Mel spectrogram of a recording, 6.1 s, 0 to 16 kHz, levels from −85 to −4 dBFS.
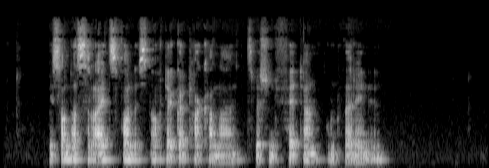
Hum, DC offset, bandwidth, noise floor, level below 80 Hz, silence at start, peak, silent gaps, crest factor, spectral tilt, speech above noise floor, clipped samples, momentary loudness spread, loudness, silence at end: none; under 0.1%; 11.5 kHz; -71 dBFS; -60 dBFS; 0.6 s; -4 dBFS; none; 24 dB; -3 dB/octave; 46 dB; under 0.1%; 13 LU; -25 LUFS; 1.3 s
